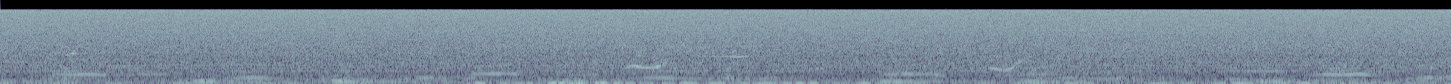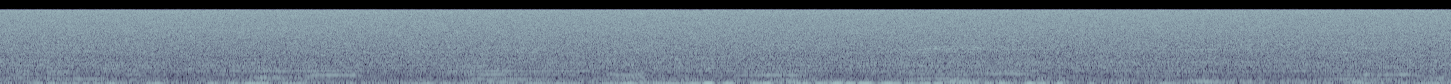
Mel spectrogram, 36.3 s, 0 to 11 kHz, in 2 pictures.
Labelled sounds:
9.0	9.4	humpback whale, 0.99 to 1.2 kHz
29.7	30.0	humpback whale, 1.5 to 1.8 kHz

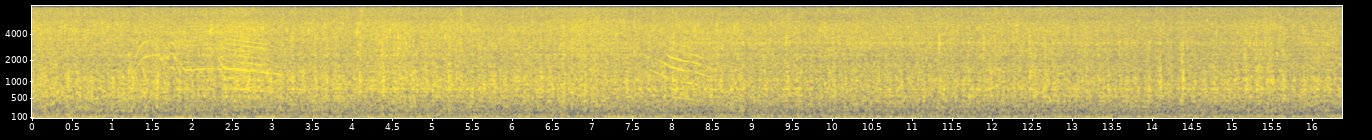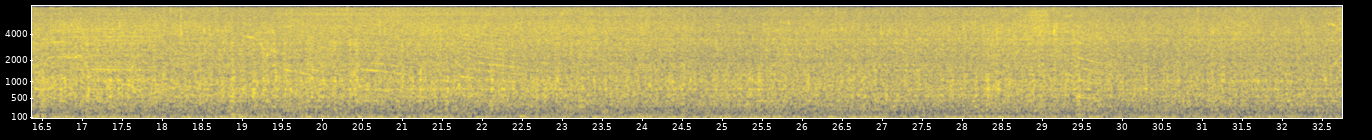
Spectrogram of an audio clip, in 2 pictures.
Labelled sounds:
1.4	3.2	killer whale, Bigg's (transient), 1.2 to 3.4 kHz
7.8	8.4	killer whale, Bigg's (transient), 1.4 to 2.3 kHz
16.8	17.4	killer whale, Bigg's (transient), 1.4 to 2.3 kHz

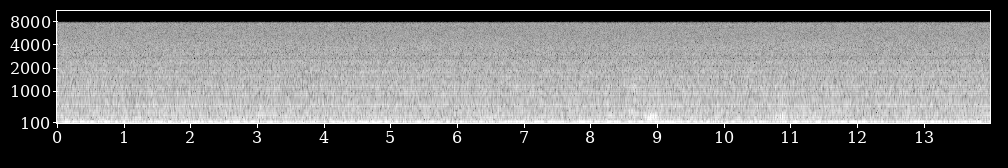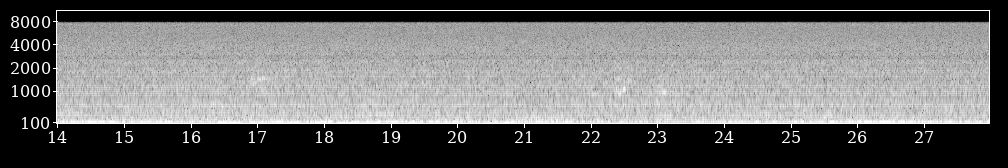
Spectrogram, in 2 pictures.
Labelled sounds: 16.9	17.2	humpback whale, 1.4 to 1.6 kHz

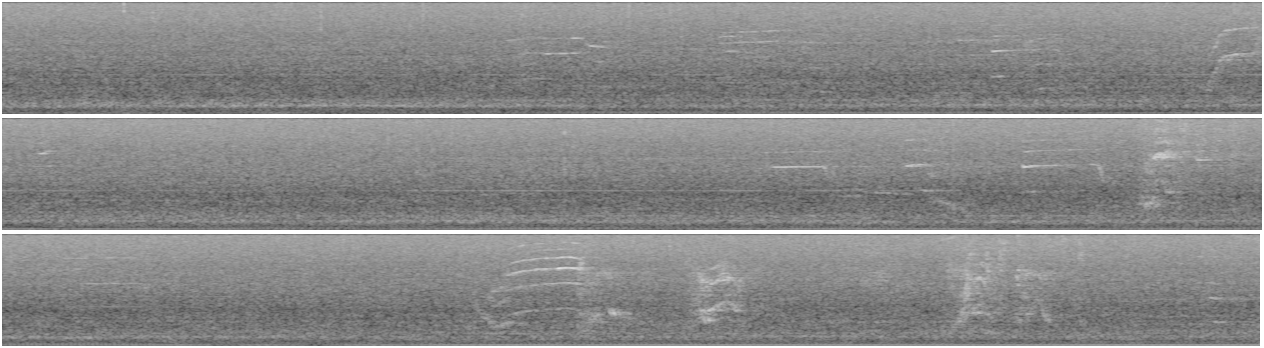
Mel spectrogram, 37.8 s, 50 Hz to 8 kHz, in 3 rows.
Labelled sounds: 5.0	6.2	killer whale, southern resident, J pod, call S01, 0.50 to 3.6 kHz
7.1	8.4	killer whale, southern resident, J pod, call S01, 0.50 to 4.3 kHz
9.5	11.0	killer whale, 0.46 to 4.7 kHz
12.0	13.3	killer whale, 0.50 to 4.8 kHz
20.2	21.5	killer whale, southern resident, 0.50 to 4.5 kHz
21.6	22.2	killer whale, southern resident, J pod, call S01, 0.50 to 4.6 kHz
22.7	23.7	killer whale, southern resident, J pod, call S44, 0.70 to 6.0 kHz
23.8	24.8	killer whale, 0.50 to 8.0 kHz
25.7	27.0	killer whale, 0.41 to 4.8 kHz
29.8	31.5	killer whale, southern resident, J pod, call S44, 0.50 to 8.0 kHz
31.9	32.8	killer whale, 0.50 to 3.8 kHz
34.6	35.8	killer whale, 0.50 to 8.0 kHz
37.2	37.5	killer whale, 0.43 to 2.9 kHz

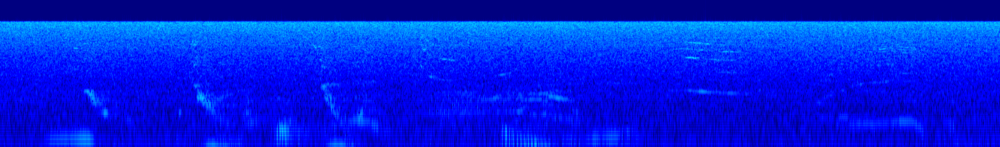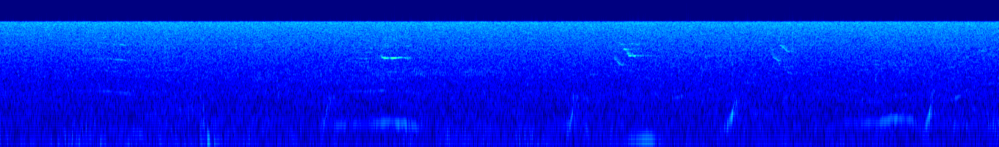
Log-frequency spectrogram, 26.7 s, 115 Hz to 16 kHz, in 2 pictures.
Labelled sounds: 9.1	9.9	humpback whale, 2.1 to 3.9 kHz
11.6	11.9	humpback whale, 0.96 to 1.1 kHz
14.8	15.1	humpback whale, 2.0 to 2.3 kHz
18.4	18.8	humpback whale, 2.1 to 2.5 kHz
21.7	21.9	humpback whale, 2.4 to 2.8 kHz

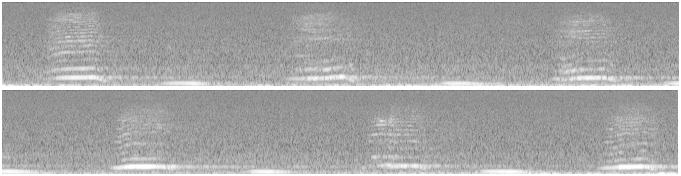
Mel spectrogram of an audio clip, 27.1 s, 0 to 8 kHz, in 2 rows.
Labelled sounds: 1.0	1.9	humpback whale, 1.1 to 5.1 kHz
6.1	6.8	humpback whale, 1.9 to 2.2 kHz
11.3	12.2	humpback whale, 0.80 to 4.0 kHz
15.7	16.2	humpback whale, 1.3 to 3.2 kHz
20.9	21.4	humpback whale, 1.5 to 2.8 kHz
25.5	26.3	humpback whale, 1.0 to 3.0 kHz

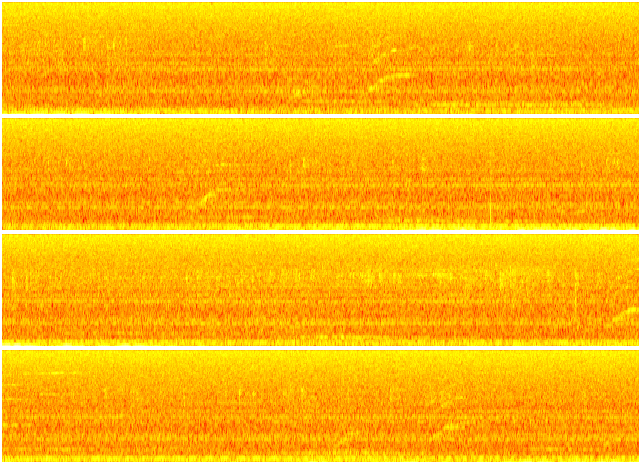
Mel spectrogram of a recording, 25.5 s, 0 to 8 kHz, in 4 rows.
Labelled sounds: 3.8	4.2	humpback whale, 0.86 to 1.1 kHz
8.4	8.7	humpback whale, 0.80 to 1.1 kHz
18.9	19.8	humpback whale, 0.80 to 4.3 kHz
23.5	23.8	humpback whale, 0.86 to 1.3 kHz

